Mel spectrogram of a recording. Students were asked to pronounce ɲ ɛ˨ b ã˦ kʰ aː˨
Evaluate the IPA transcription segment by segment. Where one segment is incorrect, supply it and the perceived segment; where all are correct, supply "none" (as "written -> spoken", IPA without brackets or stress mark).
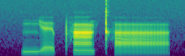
b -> pʰ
